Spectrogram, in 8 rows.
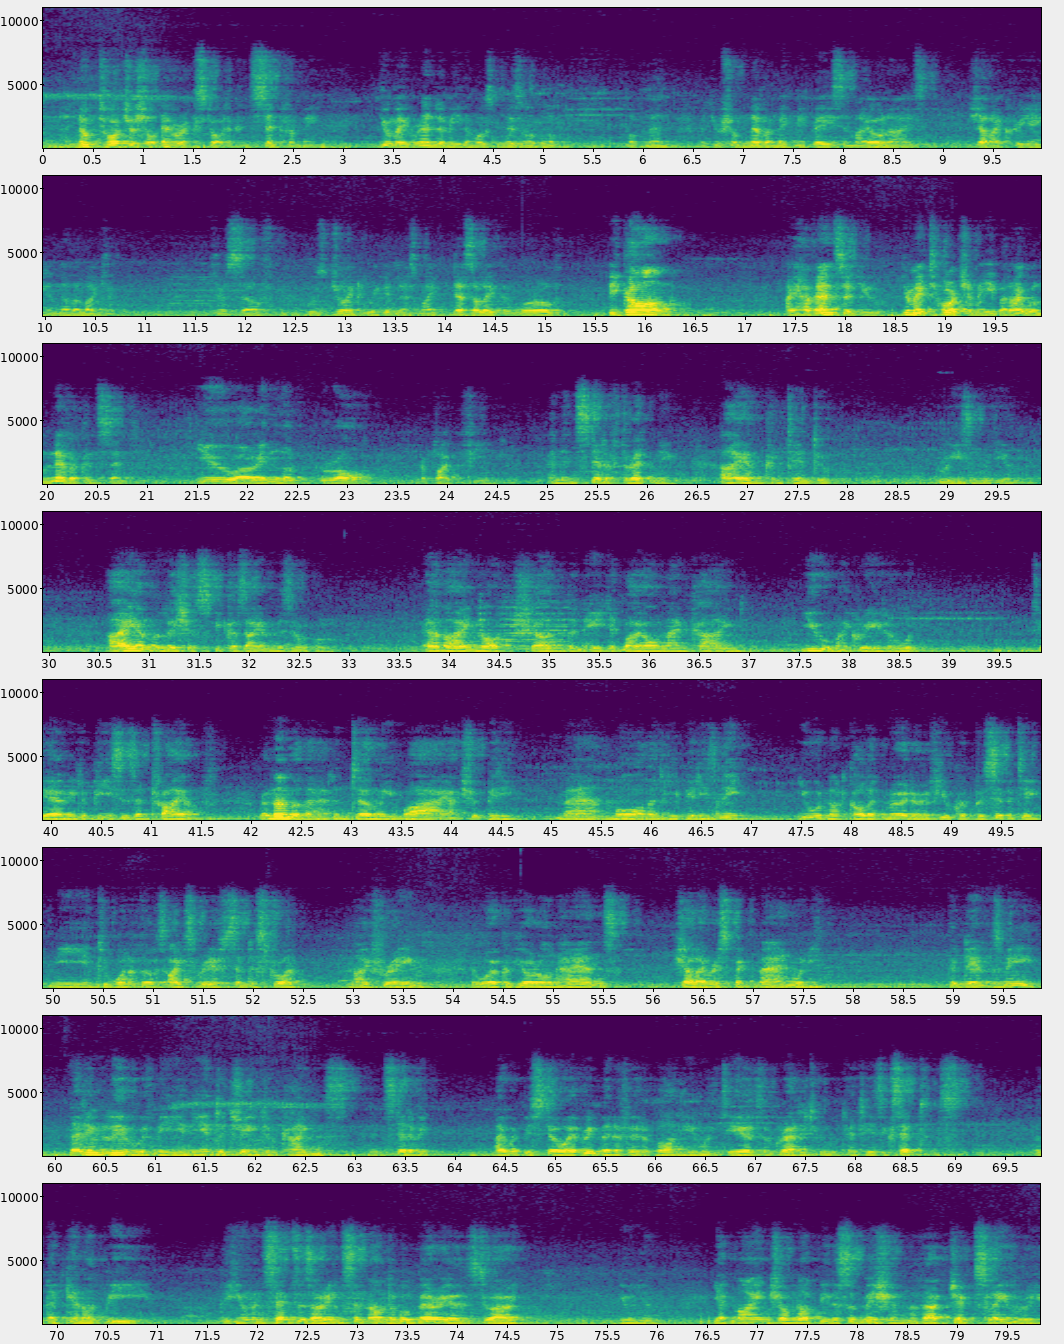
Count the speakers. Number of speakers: one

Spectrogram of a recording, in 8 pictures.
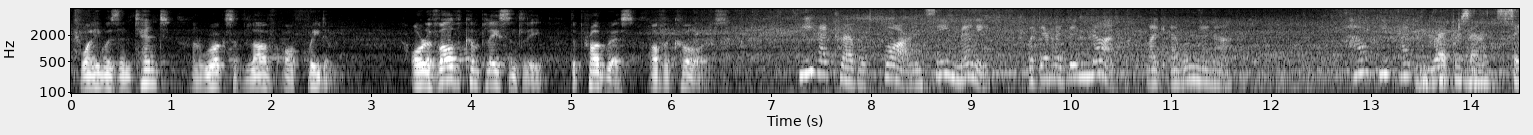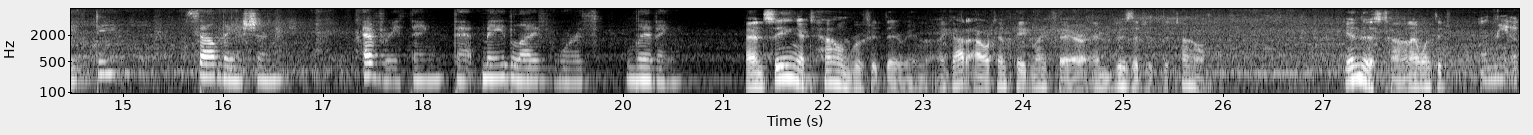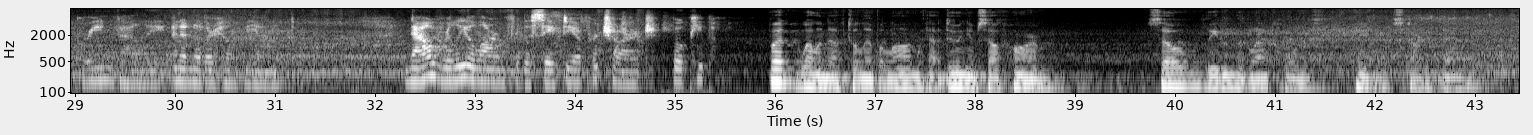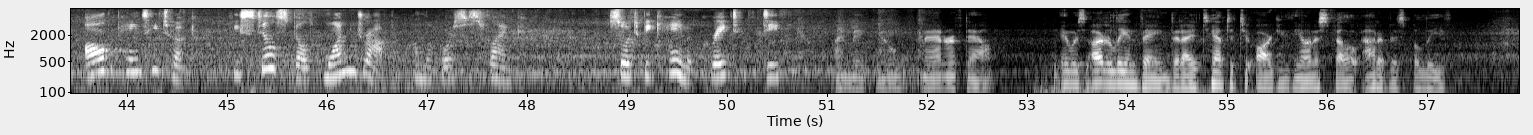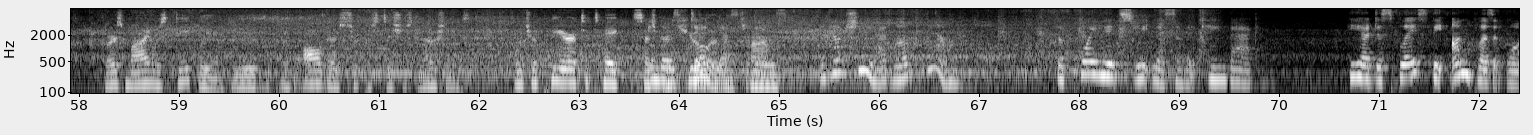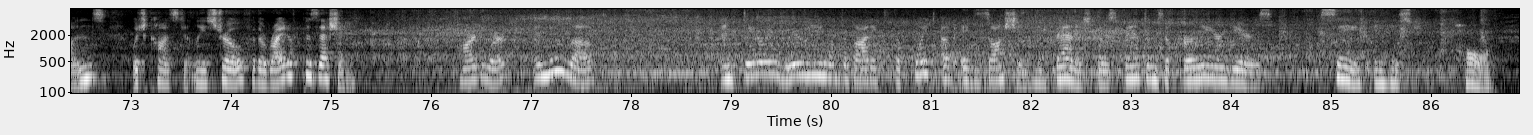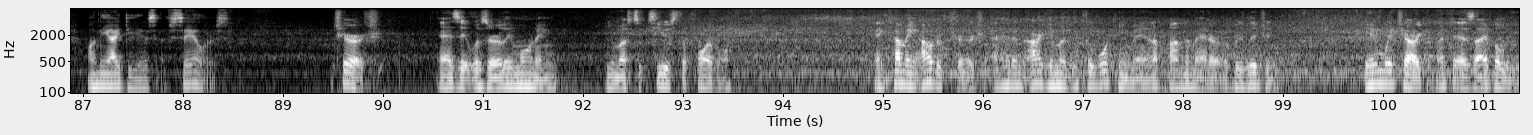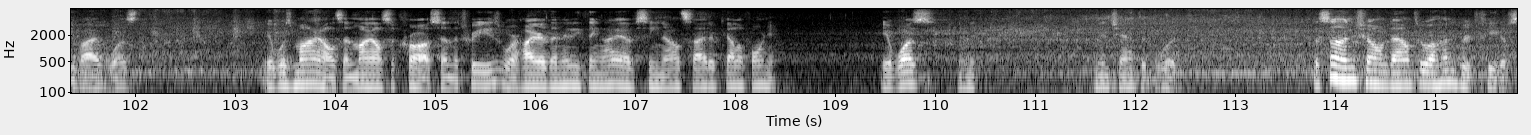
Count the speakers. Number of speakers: eight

